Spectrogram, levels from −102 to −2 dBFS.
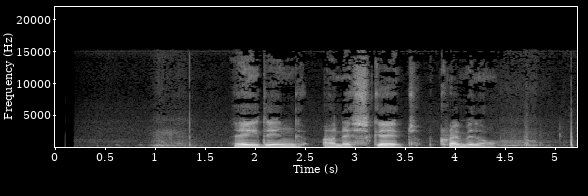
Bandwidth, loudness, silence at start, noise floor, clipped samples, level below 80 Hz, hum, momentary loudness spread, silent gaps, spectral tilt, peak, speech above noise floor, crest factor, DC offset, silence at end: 15.5 kHz; -25 LUFS; 1 s; -65 dBFS; under 0.1%; -76 dBFS; none; 23 LU; none; -5 dB/octave; -8 dBFS; 40 dB; 20 dB; under 0.1%; 0.4 s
